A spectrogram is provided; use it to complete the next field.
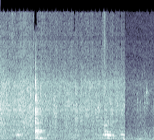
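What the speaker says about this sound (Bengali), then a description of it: "আর একটু ভালোভাবে ভেজে নিব তেলে মশলাটা" Ground cumin spice paste sizzles and fries in hot oil while being stirred, with a steady hiss broken by a few sharp crackles and spatters before it abruptly quiets.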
